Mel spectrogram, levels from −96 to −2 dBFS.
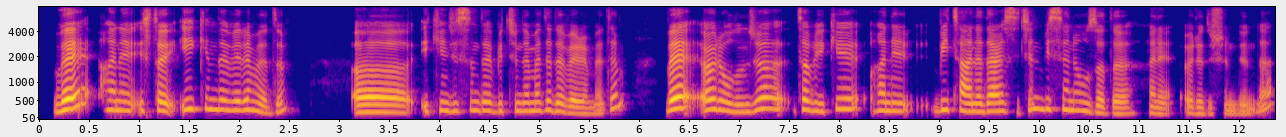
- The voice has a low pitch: No, high, 225 Hz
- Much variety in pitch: No, average, 4.8 semitones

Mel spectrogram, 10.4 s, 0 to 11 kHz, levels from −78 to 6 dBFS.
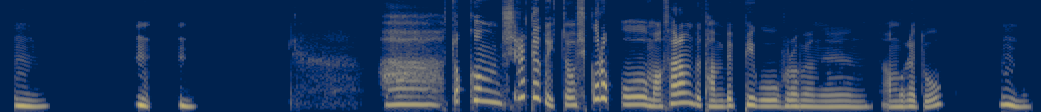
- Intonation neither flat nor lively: Yes, average, 5.0 semitones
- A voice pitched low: No, high, 205 Hz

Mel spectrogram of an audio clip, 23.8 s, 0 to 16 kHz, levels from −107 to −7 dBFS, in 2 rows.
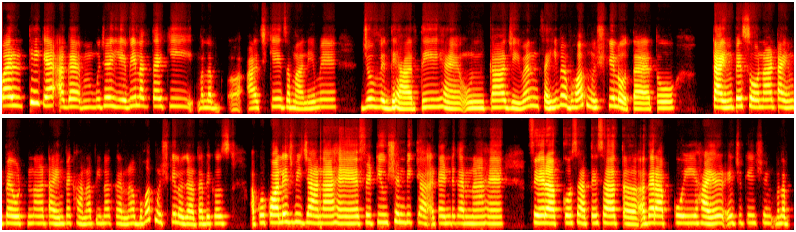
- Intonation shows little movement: Yes, narrow, 2.2 semitones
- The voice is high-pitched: Yes, high, 235 Hz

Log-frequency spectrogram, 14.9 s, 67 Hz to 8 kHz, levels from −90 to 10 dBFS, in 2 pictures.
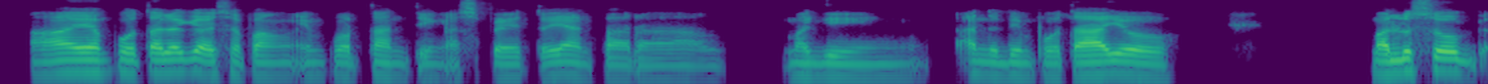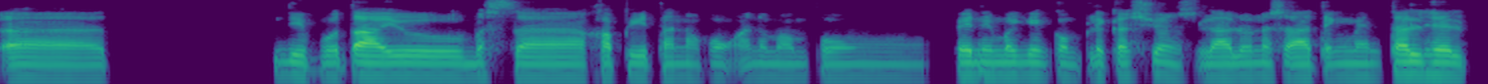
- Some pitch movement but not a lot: No, narrow, 1.8 semitones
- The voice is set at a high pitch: No, low, 110 Hz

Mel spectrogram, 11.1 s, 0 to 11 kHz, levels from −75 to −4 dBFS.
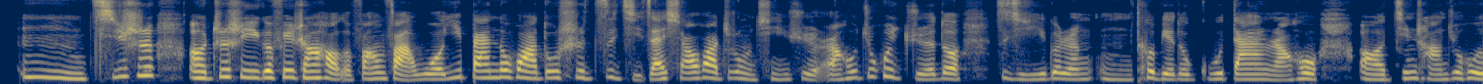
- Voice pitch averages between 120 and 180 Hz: No, high, 230 Hz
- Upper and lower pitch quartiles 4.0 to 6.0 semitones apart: Yes, average, 4.4 semitones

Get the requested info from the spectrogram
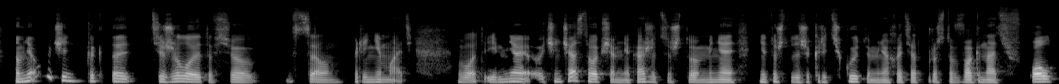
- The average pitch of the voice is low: Yes, low, 110 Hz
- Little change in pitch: No, average, 3.5 semitones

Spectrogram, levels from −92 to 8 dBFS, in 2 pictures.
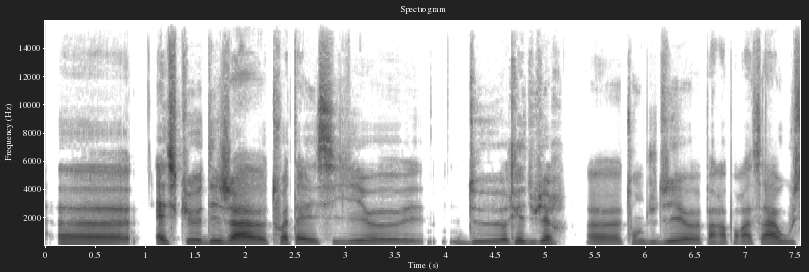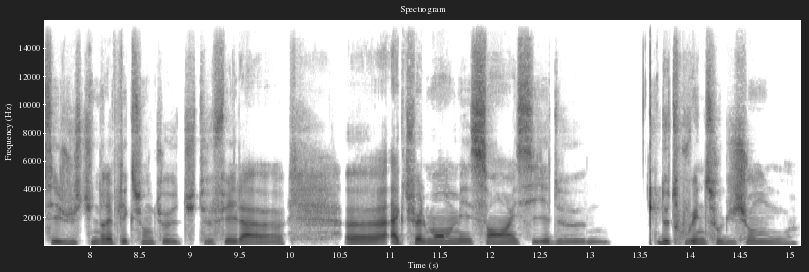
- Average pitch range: No, narrow, 2.2 semitones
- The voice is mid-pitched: Yes, medium, 160 Hz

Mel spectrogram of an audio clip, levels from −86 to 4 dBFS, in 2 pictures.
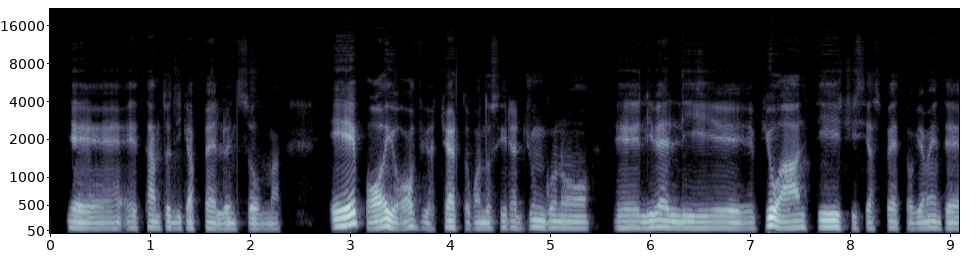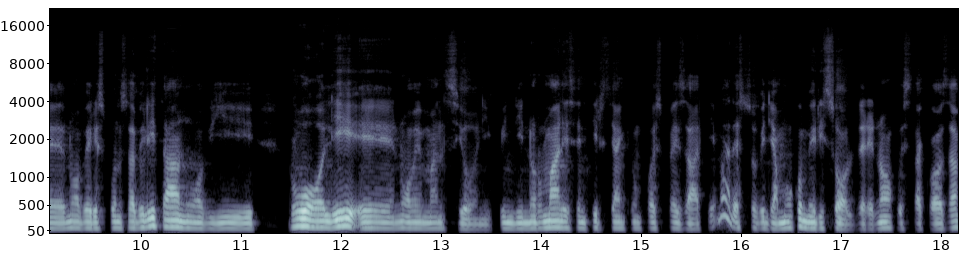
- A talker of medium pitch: No, low, 100 Hz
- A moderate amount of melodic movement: No, narrow, 2.0 semitones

